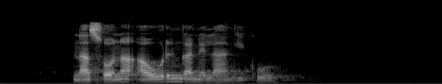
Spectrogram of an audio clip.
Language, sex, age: Tsonga, male, 23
